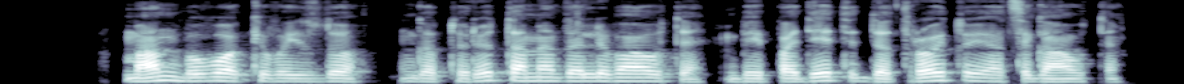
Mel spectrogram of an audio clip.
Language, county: Lithuanian, Kaunas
